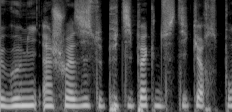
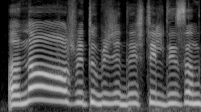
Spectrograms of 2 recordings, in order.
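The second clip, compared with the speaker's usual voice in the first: mock dismay; 4 semitones higher than usual. Streamer wailing she must buy another drawing. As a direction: wail it in fake despair.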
